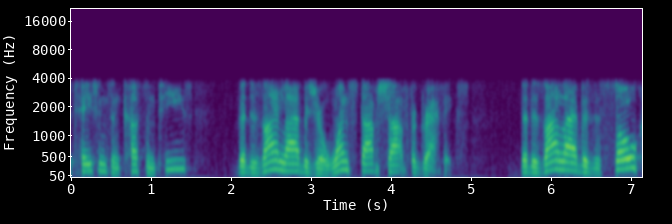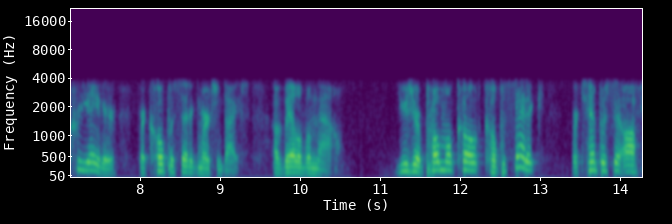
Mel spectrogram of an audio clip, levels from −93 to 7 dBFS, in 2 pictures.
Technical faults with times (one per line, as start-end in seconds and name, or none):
0.00-14.28 AMR narrowband mobile codec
